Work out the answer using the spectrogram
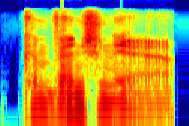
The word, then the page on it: conventioneer: British English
